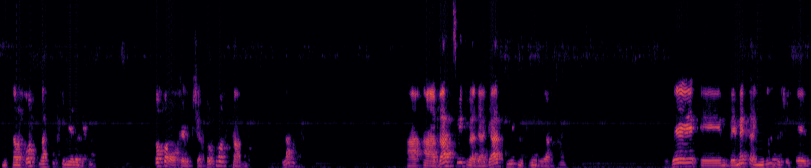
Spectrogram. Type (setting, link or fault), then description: fault, poor sound quality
